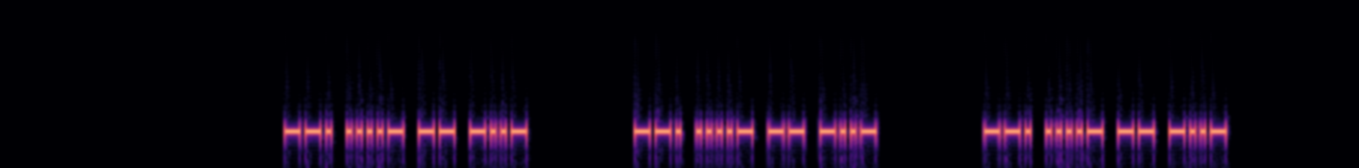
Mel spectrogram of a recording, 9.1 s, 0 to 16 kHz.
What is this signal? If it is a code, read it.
Morse code, heard as a keyed tone, about 36 wpm, 700 Hz. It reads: G4MX G4MX G4MX
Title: DXCC-100 Call Signs - 4 Characters - Repeated 3x - 35wpm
